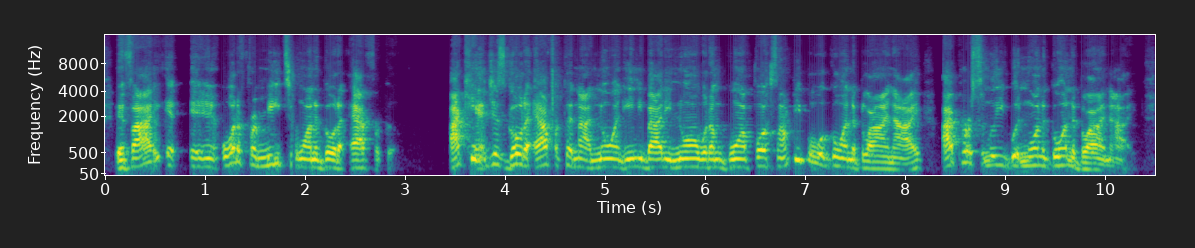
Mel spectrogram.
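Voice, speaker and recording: A woman with a fairly low pitch, a very fast pace, an animated tone and lively intonation. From US. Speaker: caller on live debate stream. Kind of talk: heated debate.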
